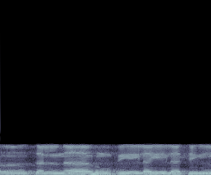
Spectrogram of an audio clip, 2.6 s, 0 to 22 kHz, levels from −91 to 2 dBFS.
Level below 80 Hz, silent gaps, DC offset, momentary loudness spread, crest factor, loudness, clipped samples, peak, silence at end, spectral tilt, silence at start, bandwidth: -70 dBFS; none; under 0.1%; 4 LU; 12 dB; -26 LUFS; under 0.1%; -14 dBFS; 0 s; -4.5 dB/octave; 0 s; 4 kHz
